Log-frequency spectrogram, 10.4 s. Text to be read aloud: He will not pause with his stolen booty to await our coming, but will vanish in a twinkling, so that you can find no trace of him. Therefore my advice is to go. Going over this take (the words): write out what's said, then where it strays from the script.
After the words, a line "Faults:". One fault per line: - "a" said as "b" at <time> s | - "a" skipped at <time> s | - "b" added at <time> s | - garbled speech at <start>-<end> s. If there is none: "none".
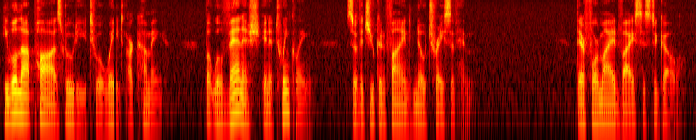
He will not pause booty to await our coming, but will vanish in a twinkling, so that you can find no trace of him. Therefore my advice is to go.
Faults:
- "with his stolen" skipped at 1.0 s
